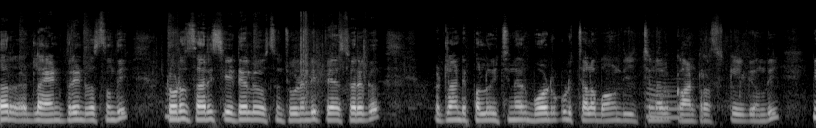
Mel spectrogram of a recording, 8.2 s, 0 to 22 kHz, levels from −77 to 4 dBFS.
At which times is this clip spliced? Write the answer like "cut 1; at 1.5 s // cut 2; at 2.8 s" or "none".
cut 1; at 4.0 s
